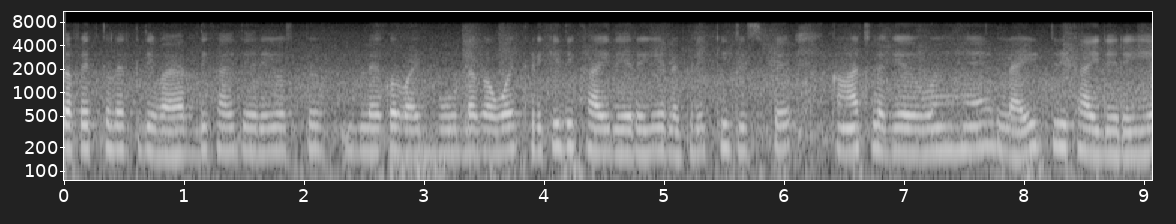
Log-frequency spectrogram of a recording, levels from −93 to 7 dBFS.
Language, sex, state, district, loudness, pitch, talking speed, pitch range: Hindi, female, Chhattisgarh, Raigarh, -20 LUFS, 180 Hz, 225 wpm, 170-190 Hz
